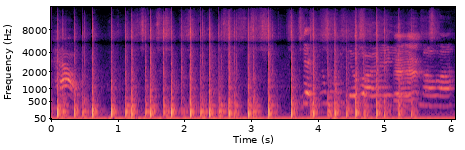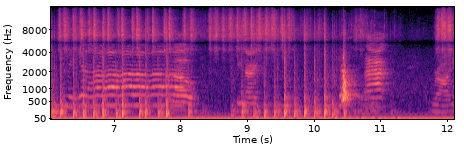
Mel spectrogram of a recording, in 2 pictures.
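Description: A drum beaten in a quick, steady rhythm, about five strokes a second, with a small child singing long wordless notes over it in the middle and one louder stroke near the end.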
